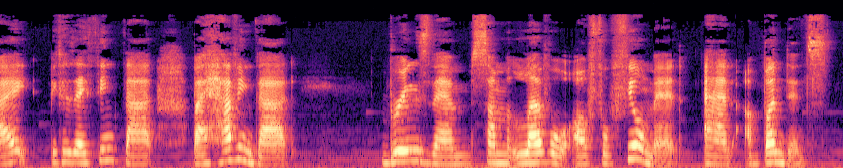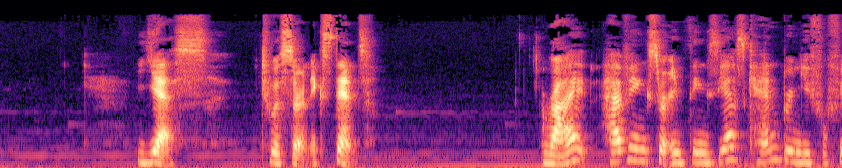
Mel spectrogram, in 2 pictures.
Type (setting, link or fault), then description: fault, sounds in the background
